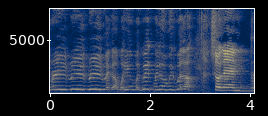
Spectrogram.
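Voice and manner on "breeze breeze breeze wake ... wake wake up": mock tearful, high crying, repeated words. Retelling a plot where one character finds another unconscious: imitating someone crying. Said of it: "he crying like".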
